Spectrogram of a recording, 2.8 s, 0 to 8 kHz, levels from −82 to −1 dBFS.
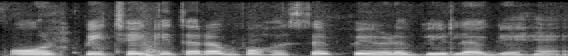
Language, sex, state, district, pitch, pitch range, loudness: Hindi, female, Madhya Pradesh, Dhar, 200 Hz, 185-215 Hz, -14 LUFS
